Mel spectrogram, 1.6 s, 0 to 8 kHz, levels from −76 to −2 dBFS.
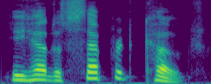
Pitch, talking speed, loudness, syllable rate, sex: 160 Hz, 190 wpm, -18 LUFS, 6.2 syllables/s, male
